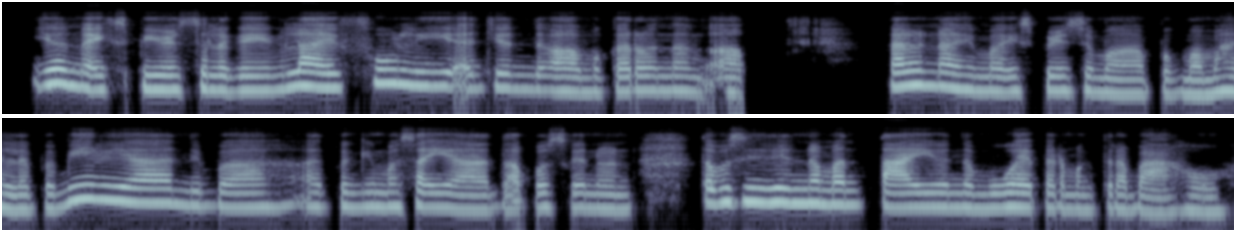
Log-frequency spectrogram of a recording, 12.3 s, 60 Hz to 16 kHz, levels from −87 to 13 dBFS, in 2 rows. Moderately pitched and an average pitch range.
No: high, 200 Hz; average, 3.5 semitones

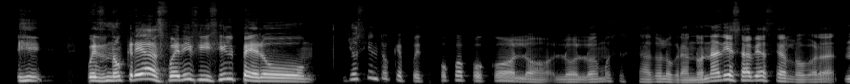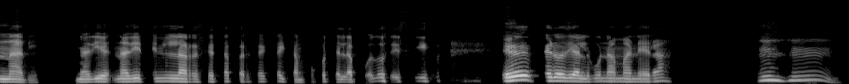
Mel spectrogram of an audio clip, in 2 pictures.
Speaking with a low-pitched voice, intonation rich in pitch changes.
No: medium, 145 Hz; wide, 7.1 semitones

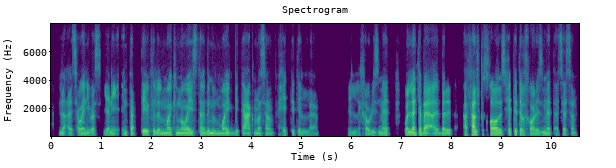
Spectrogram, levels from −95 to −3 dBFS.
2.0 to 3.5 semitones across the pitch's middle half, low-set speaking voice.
Yes: average, 2.9 semitones; low, 115 Hz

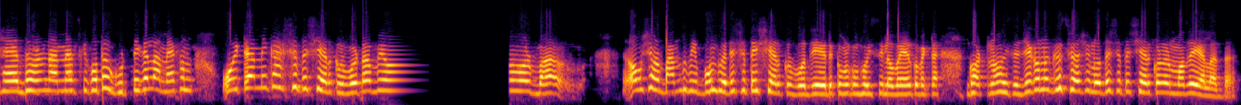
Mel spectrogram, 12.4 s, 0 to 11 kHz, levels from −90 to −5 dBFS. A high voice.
Yes: very high, 315 Hz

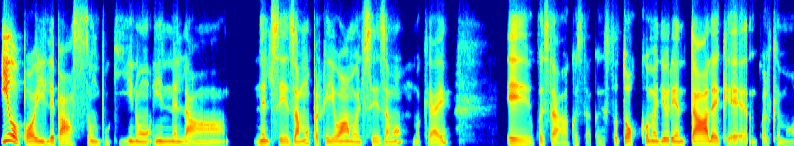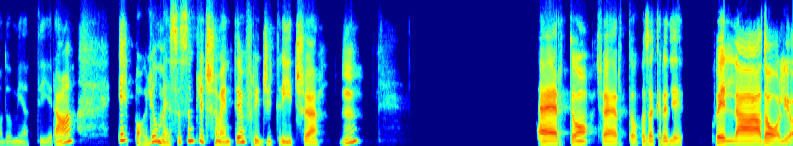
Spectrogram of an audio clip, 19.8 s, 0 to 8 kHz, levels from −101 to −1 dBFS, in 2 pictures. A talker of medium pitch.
Yes: medium, 150 Hz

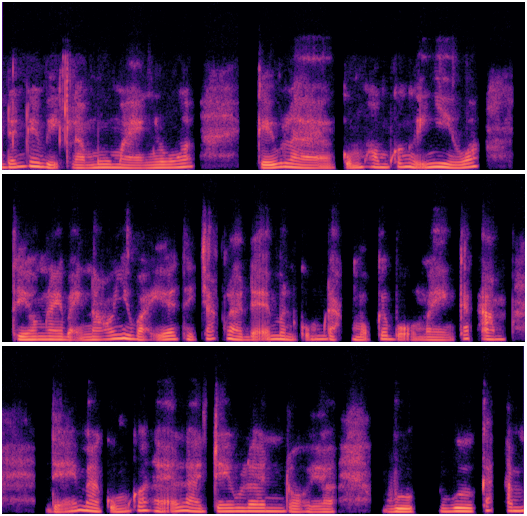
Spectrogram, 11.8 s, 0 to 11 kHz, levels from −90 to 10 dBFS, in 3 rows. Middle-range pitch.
No: high, 210 Hz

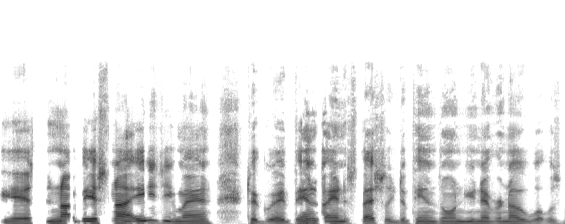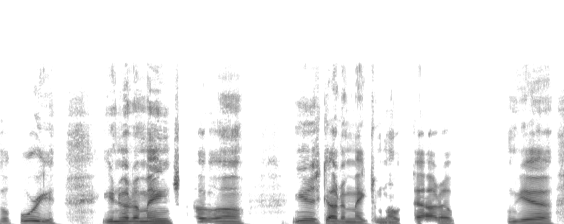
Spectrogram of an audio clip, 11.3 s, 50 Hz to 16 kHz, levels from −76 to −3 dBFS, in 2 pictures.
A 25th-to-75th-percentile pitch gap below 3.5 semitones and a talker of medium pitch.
No: narrow, 2.6 semitones; low, 130 Hz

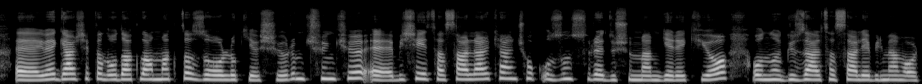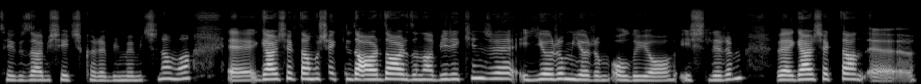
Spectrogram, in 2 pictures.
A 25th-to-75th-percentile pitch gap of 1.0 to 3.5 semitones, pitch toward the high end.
Yes: average, 3.2 semitones; high, 225 Hz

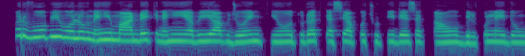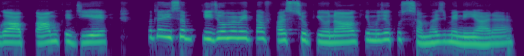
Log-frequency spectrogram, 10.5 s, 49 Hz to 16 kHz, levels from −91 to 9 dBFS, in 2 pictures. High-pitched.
Yes: high, 225 Hz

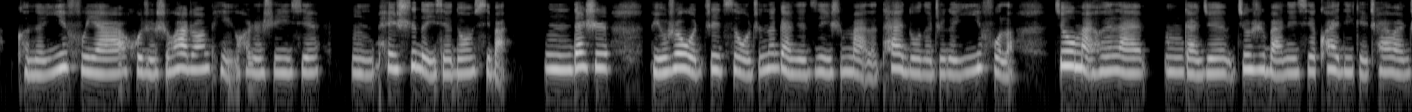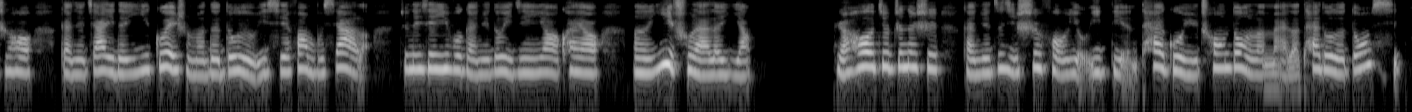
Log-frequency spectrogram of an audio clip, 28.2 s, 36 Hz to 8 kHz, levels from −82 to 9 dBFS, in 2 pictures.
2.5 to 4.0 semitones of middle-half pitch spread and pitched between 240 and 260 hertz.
Yes: average, 3.5 semitones; very high, 250 Hz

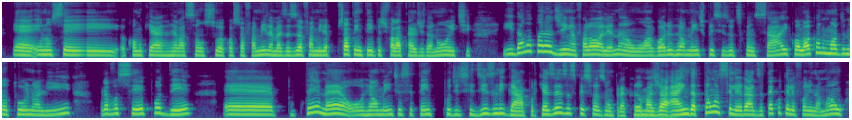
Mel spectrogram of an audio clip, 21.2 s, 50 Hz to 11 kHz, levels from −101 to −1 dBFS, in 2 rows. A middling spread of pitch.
Yes: average, 3.2 semitones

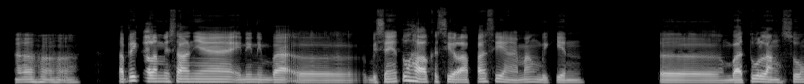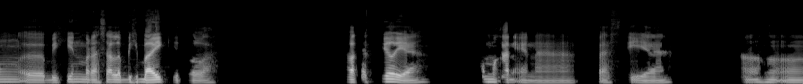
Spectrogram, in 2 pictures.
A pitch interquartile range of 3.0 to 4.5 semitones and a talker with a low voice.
Yes: average, 3.4 semitones; low, 105 Hz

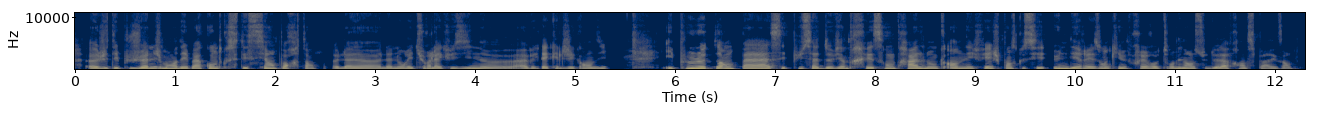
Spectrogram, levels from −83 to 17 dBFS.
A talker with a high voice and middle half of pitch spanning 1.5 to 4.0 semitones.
No: high, 195 Hz; average, 4.4 semitones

